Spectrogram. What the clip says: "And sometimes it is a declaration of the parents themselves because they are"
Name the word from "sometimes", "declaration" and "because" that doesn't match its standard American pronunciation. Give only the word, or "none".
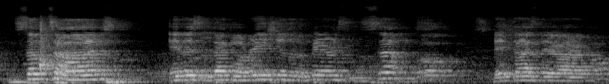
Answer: none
